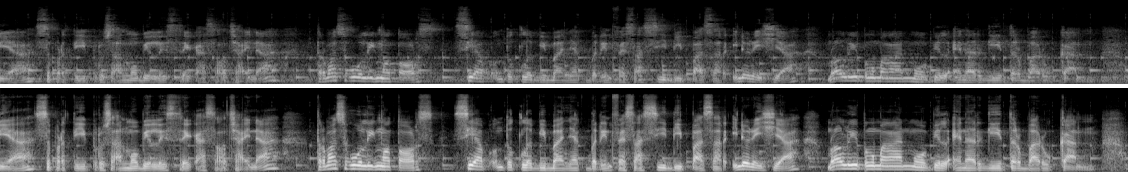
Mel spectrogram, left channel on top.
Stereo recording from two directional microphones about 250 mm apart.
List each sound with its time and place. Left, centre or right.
0.0 s speech: right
